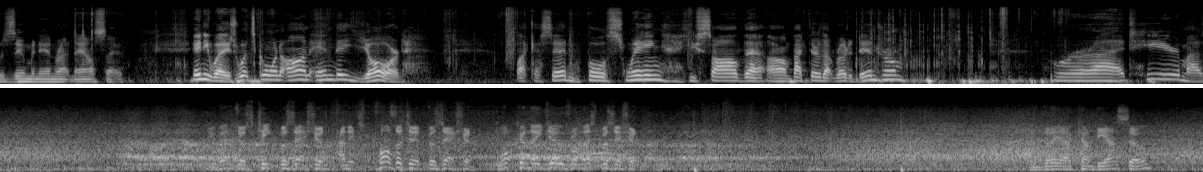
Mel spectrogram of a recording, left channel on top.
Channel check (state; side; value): different; both; correlation 0.00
